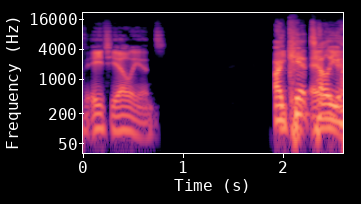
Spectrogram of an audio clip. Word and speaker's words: ATLiens: Oh, I called it ATLiens, the song or whatever, instead of ATLiens.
